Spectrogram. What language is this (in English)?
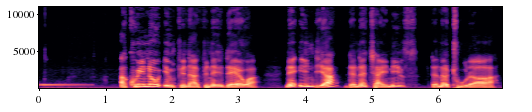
Hausa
